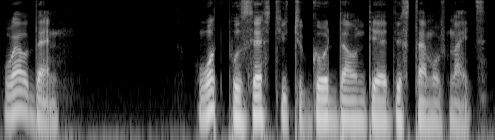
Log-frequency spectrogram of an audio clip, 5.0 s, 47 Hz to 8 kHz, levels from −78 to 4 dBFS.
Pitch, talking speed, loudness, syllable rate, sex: 100 Hz, 155 wpm, -18 LUFS, 4.6 syllables/s, male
